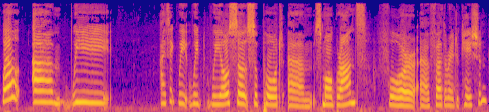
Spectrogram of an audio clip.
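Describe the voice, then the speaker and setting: Woman, Swiss Italian accent, slightly high voice, halting with fillers, dry studio sound. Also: no room sound. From Italian-speaking Switzerland. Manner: hesitant, searching for words with many fillers. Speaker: radio guest. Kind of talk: radio interview. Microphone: studio microphone.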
